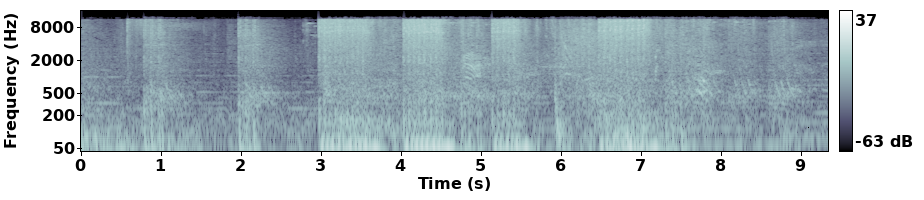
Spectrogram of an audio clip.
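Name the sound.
impact gun firing in Mass Effect 2 video game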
